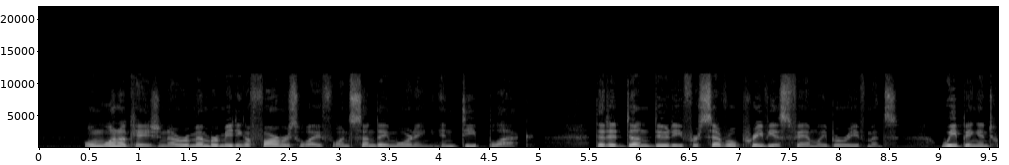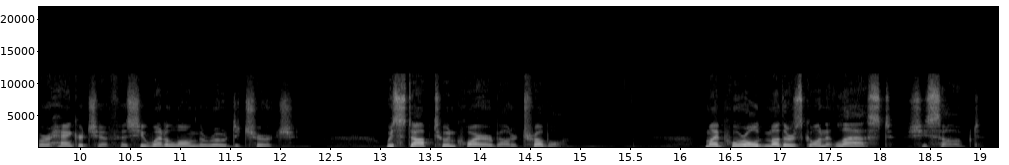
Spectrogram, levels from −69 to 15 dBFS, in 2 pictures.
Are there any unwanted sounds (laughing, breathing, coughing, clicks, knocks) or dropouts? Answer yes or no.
no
